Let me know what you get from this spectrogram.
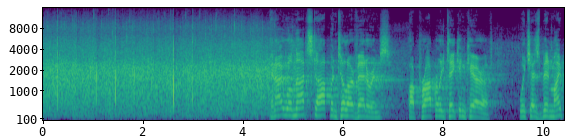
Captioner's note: applause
